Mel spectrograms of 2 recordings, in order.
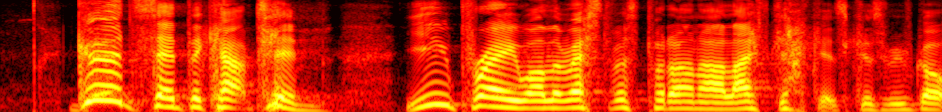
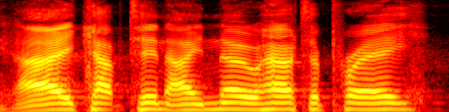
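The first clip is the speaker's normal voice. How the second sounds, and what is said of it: Put-on Scottish accent, slightly English. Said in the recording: “They're always Scottish, aren't they? ... With a slight English accent as well in there.”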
